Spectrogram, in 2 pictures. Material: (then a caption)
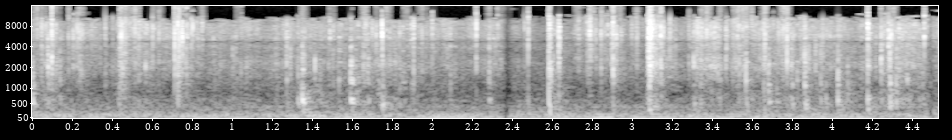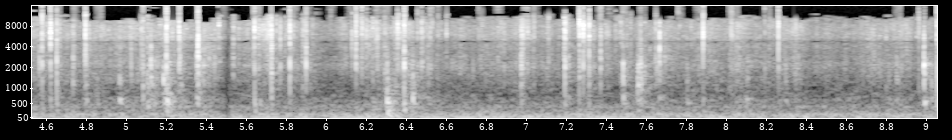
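Chalk. Solid white gym chalk blocks are broken and crushed at a fast pace by fingers with blue nails, with chunks and powder falling into a tray. Dense, dry crunching and sharp crackling snaps come in rapid succession, each dying away almost instantly over a steady low rumble.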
